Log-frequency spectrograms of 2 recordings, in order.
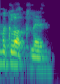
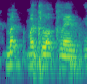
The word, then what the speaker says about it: McLaughlin: Sean McLaughlin. – McLaughlin. Okay. Yeah. I wasn't sure it was McLaughlin or... – McLaughlin. It's spelled Laughlin, but yeah, McLaughlin.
